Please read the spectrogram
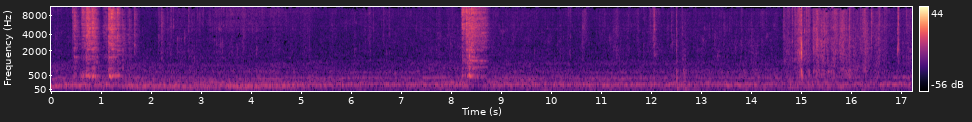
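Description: Metal kitchenware clanking a few times while cooking, with sharp knocks about a second in and again near the middle, over a steady low hum.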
